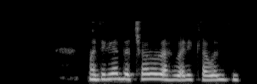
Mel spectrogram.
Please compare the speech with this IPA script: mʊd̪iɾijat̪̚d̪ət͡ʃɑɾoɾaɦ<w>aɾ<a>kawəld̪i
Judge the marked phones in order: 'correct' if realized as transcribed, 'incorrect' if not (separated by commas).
incorrect, incorrect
